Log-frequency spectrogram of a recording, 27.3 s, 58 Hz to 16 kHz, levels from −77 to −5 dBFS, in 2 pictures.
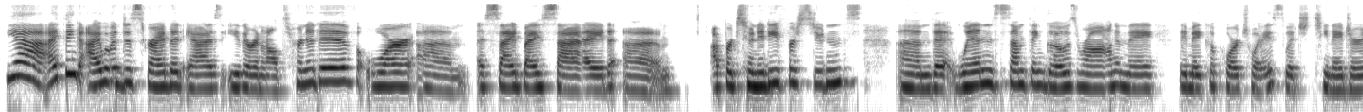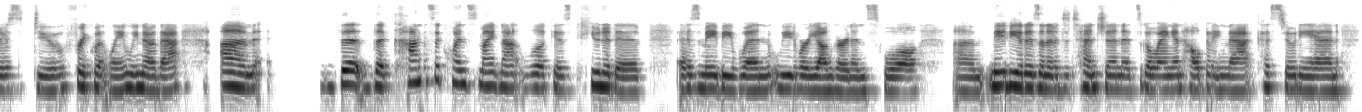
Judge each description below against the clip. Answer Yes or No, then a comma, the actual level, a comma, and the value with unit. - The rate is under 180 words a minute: Yes, average, 155 wpm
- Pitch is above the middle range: Yes, high, 195 Hz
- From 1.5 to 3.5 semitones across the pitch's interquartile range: Yes, average, 3.1 semitones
